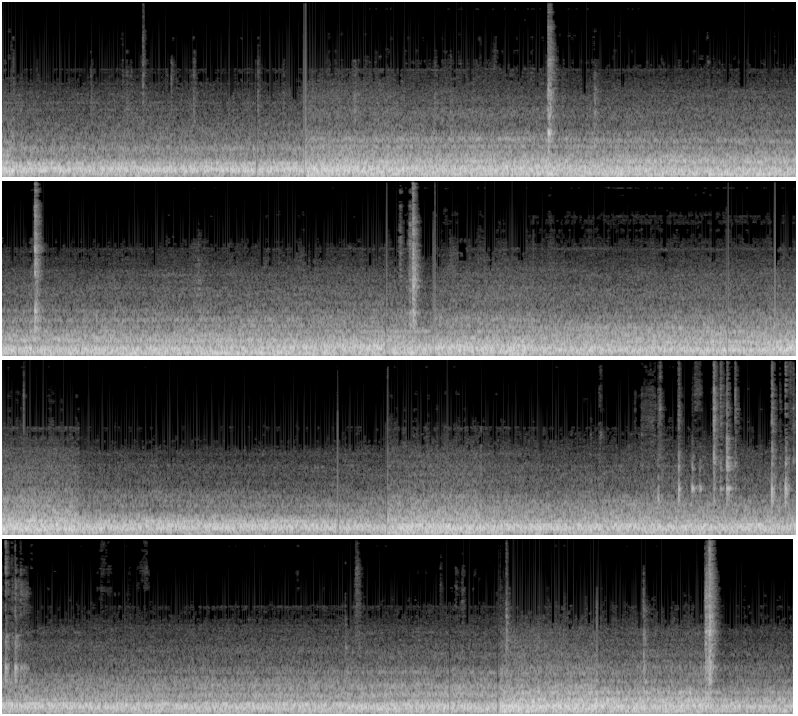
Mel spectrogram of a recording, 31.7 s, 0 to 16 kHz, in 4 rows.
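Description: Steady in-flight cabin drone of an Airbus A350-900 airliner, heard inside its lavatory. A few sharp clicks come through it, with a short cluster of them a little past two-thirds of the way in.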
